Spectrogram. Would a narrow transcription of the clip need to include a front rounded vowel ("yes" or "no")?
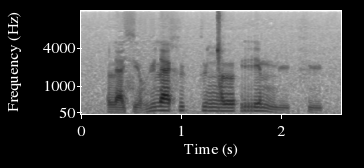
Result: yes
